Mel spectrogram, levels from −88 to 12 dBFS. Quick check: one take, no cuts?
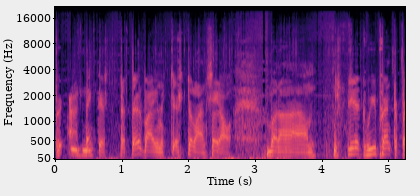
yes; 0 cuts

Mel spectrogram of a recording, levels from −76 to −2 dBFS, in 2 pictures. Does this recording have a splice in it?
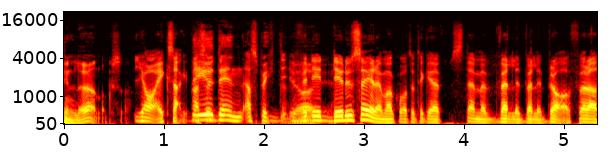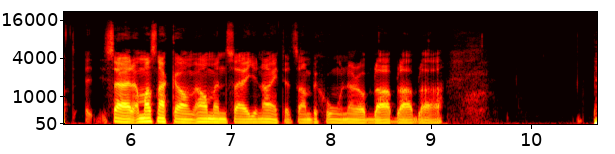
no; 0 cuts

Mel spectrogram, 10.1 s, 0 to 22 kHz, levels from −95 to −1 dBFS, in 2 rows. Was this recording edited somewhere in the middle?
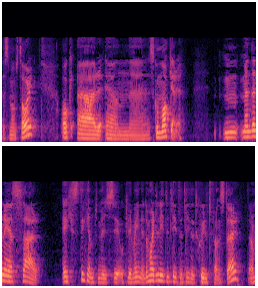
no; 0 cuts

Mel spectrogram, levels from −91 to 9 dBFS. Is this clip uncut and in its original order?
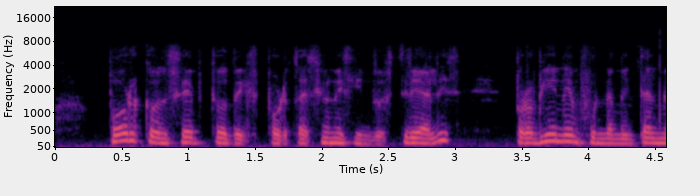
yes; 0 cuts

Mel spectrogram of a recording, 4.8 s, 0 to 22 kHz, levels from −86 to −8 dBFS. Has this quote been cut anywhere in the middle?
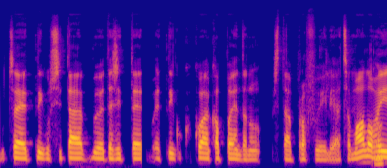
yes; 1 cut; at 1.8 s

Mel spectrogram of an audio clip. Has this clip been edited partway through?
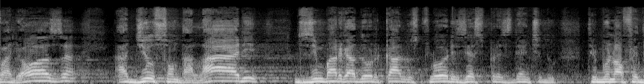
yes; 3 cuts; at 1.1 s, 3.0 s, 4.2 s

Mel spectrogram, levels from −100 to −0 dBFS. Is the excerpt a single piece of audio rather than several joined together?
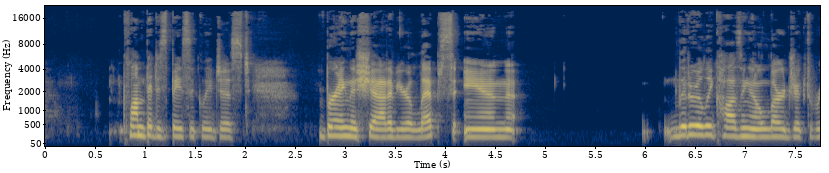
yes; 0 cuts

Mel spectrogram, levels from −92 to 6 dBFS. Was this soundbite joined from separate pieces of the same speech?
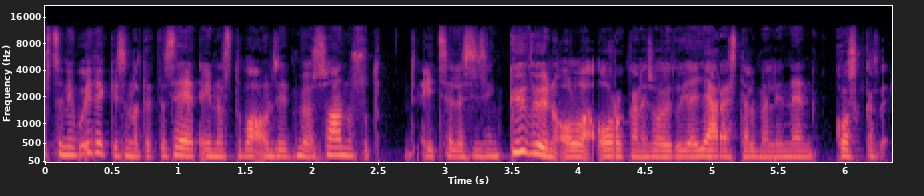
yes; 2 cuts; at 1.2 s, 2.8 s

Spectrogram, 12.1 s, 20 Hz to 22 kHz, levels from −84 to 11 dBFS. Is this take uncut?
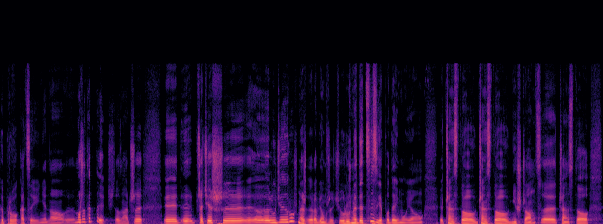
no; 2 cuts; at 6.1 s, 9.6 s

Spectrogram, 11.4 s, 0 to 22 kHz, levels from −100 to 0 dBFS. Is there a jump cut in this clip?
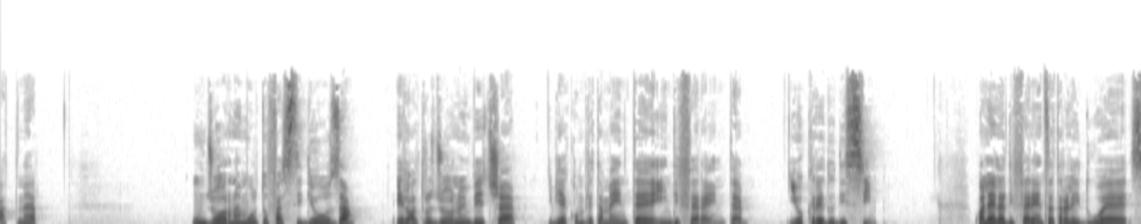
no; 0 cuts

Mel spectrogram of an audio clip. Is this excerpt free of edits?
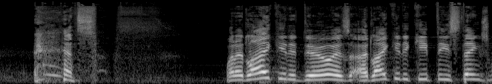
yes; 0 cuts

